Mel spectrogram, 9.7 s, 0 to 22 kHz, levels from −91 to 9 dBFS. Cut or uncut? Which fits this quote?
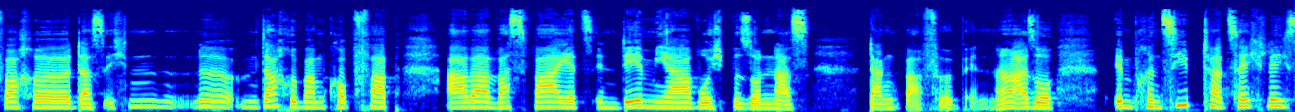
uncut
